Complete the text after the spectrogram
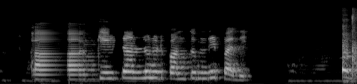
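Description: A young girl speaks clearly over an online call.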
